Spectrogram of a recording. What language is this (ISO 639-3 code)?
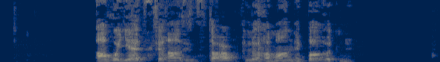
fra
